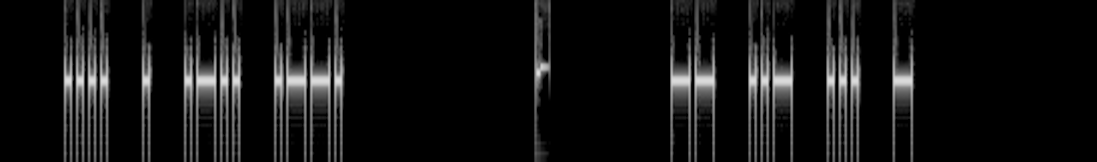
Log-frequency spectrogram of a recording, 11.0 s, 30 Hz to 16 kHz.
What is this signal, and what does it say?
Morse code, heard as a keyed tone, about 20 wpm, spaced as for 15 wpm, 700 Hz. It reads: HELP MUST
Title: 237 Lesson 38f - Letter q - Words 20wpm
